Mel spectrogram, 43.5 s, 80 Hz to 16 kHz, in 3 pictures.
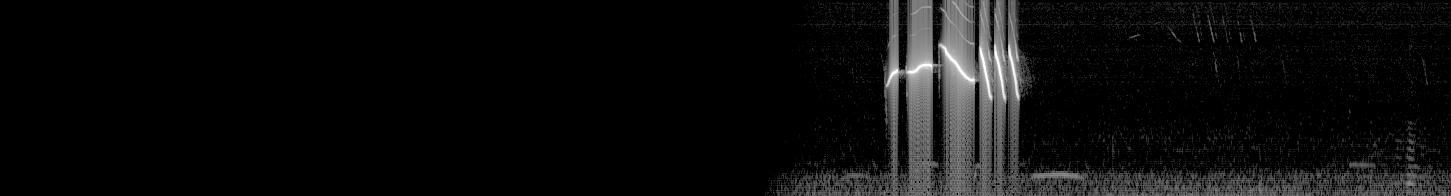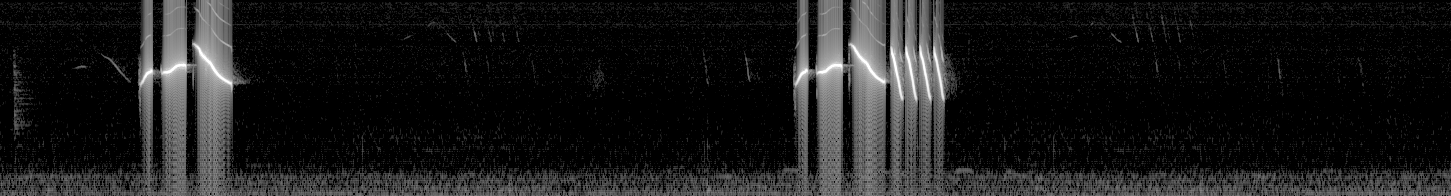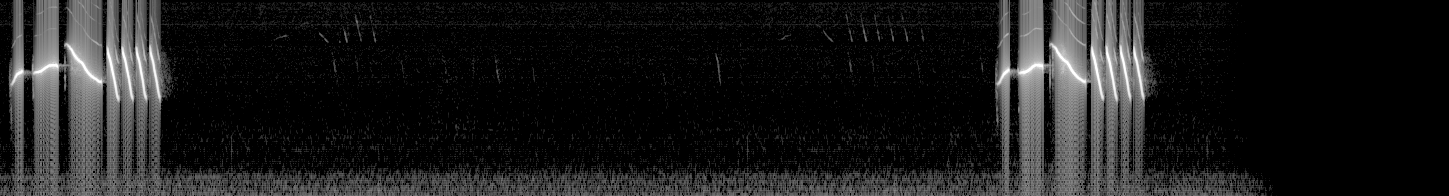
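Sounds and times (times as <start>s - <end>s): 
chincol bird calling: 8.9s - 10.7s, 15.9s - 16.8s, 22.5s - 24.0s, 29.1s - 30.6s, 39.0s - 40.5s.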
